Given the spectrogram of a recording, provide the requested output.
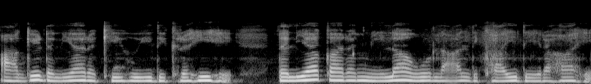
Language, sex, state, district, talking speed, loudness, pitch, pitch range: Hindi, female, Delhi, New Delhi, 170 wpm, -14 LUFS, 170 Hz, 165-180 Hz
